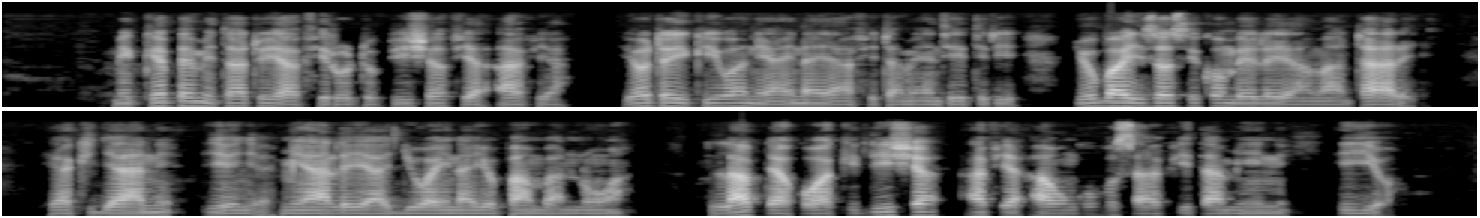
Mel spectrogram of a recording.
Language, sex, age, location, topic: Swahili, female, 18-24, Nakuru, health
